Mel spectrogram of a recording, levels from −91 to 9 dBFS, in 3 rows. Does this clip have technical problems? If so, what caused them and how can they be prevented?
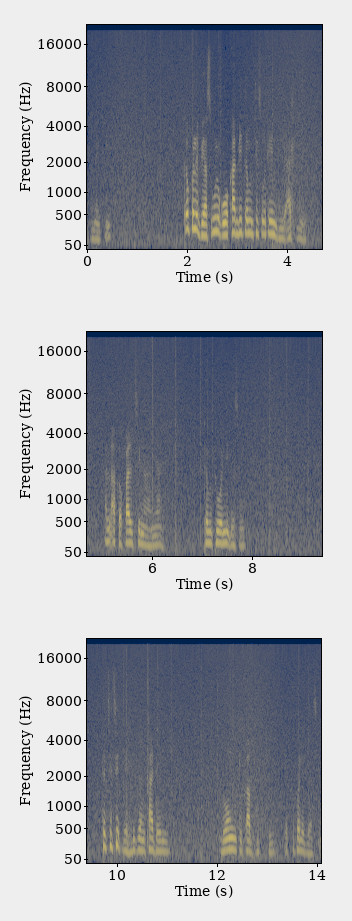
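No, the clip has no technical problems. The background noise of the room sits about 17 dB below the speech and is part of the recording itself.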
